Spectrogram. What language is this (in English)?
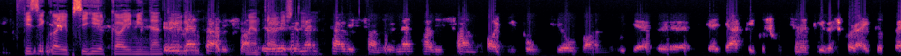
Hungarian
